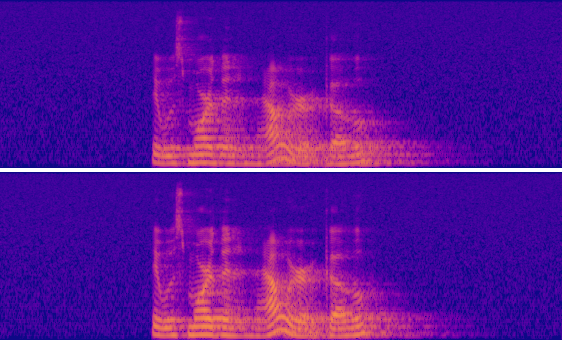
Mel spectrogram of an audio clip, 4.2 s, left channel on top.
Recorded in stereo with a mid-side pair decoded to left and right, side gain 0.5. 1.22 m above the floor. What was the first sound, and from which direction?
A woman speaking, 30° right.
